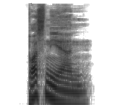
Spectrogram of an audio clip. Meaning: dative plural of Bosnier
- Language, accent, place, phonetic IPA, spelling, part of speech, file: German, Germany, Berlin, [ˈbɔsniɐn], Bosniern, noun, De-Bosniern.ogg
